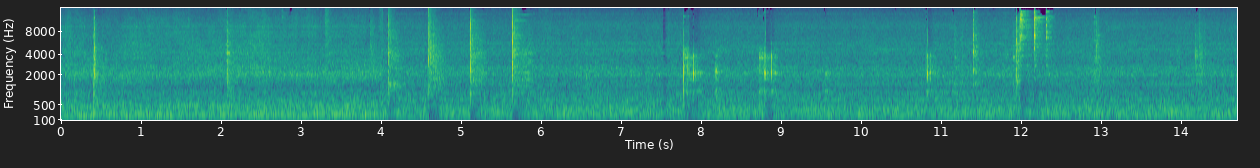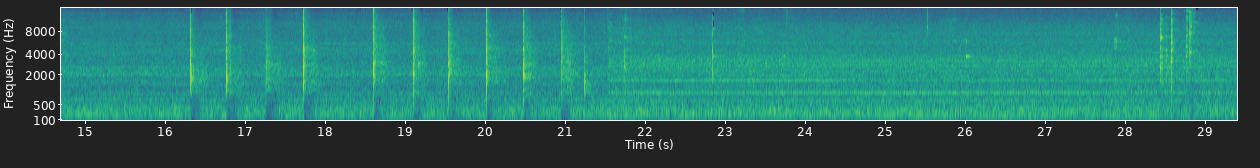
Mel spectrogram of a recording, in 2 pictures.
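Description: Hand hammer striking a red-hot steel plate on an anvil: a run of irregular blows through the first two-thirds, over the steady rush of a gas forge burner. About two-thirds in, a steady machine hum starts.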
